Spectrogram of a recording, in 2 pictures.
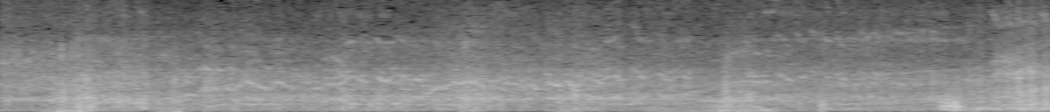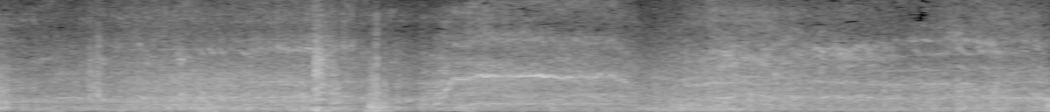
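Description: A pack of Traxxas Slash electric RC short-course trucks, a mix of brushed and brushless motors, racing on dirt: motors and gears whine as they accelerate and tyres scrabble on the dirt, with a few sharp knocks. A steady high whine stands out for about a second late on.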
